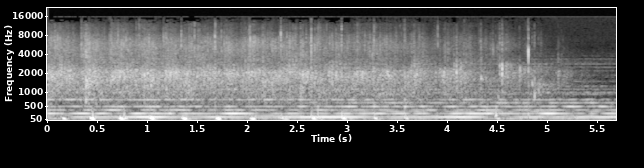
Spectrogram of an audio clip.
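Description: An audience gives another round of applause to people who shared their testimonies, steady for several seconds, a dense wash of clapping with scattered sharper claps, while low sustained tones hum underneath and the clapping thins slightly near the end.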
